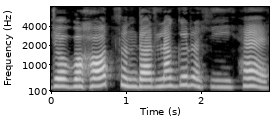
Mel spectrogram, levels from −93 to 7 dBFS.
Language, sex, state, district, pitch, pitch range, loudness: Hindi, female, Madhya Pradesh, Dhar, 255 Hz, 240-265 Hz, -15 LUFS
